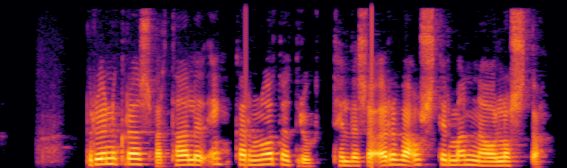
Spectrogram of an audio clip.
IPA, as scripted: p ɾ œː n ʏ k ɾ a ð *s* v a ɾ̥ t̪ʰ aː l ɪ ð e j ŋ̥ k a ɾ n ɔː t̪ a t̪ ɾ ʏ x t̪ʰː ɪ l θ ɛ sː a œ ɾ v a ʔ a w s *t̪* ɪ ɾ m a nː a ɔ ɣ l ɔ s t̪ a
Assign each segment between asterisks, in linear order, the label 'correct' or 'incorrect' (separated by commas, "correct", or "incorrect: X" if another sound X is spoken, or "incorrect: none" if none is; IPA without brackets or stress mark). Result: correct, correct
